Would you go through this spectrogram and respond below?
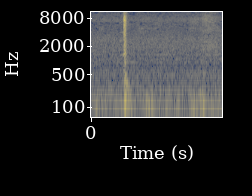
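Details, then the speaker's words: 2010 Toyota Camry 2.5L automatic, being tested for codes P0741 and P2714 with no codes present: low steady idle with one quick light click on shifting into neutral, completely normal engagement. "that was completely normal"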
